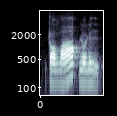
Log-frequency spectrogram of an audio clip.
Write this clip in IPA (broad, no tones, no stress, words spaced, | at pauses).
ʈɔvɑ | ɳoɳɨ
